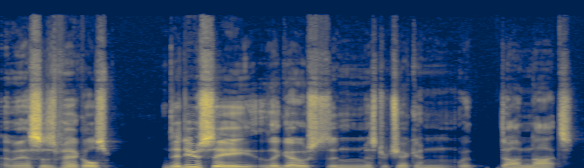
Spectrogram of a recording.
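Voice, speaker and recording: A man playing a drunk, irritated young priest in a story reading, placating with halting, weary politeness. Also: on the low side, a little mellow, clean tone.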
